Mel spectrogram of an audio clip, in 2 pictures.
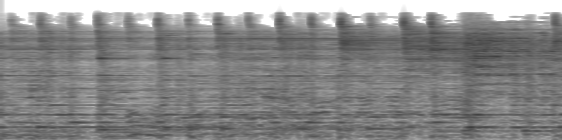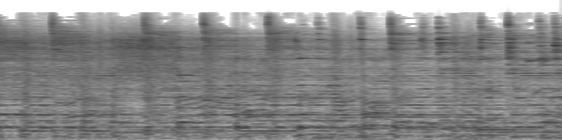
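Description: Live string band playing together: fiddle, banjo, strummed acoustic guitar and drum kit keeping a quick, steady beat, with no clear singing.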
